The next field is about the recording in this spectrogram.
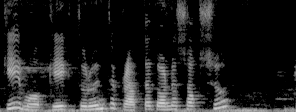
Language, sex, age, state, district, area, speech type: Nepali, female, 45-60, West Bengal, Kalimpong, rural, read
